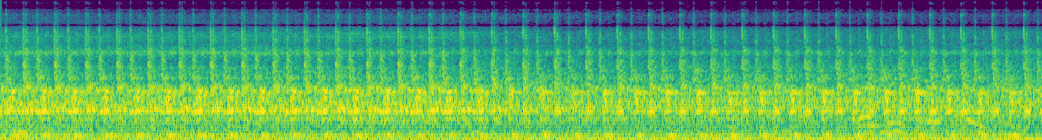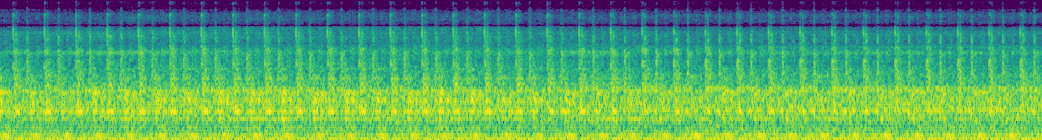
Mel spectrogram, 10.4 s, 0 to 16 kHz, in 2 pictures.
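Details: Range Rover Classic 3.5 V8 at idle: sharp, steady ticking about two per second; hydraulic lifter knock after intake manifold removed and cleaned, gaskets cut, radiator soldered; oil spilled when pressure sender fitted; lifters later found sinking in cylinders 8 and 5.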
